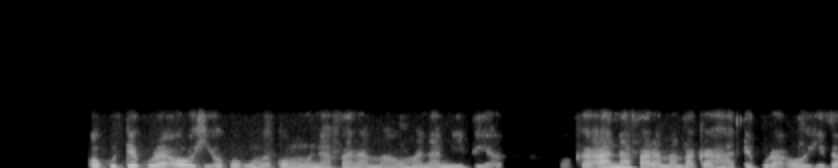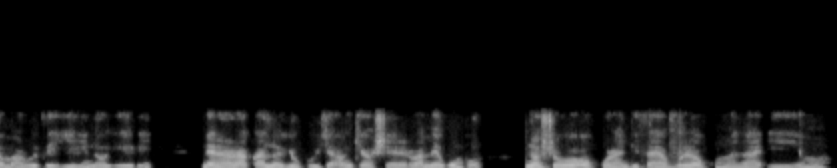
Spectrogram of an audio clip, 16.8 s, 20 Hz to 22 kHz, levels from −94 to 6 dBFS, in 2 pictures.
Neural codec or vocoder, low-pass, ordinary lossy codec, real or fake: none; 7.2 kHz; Opus, 16 kbps; real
